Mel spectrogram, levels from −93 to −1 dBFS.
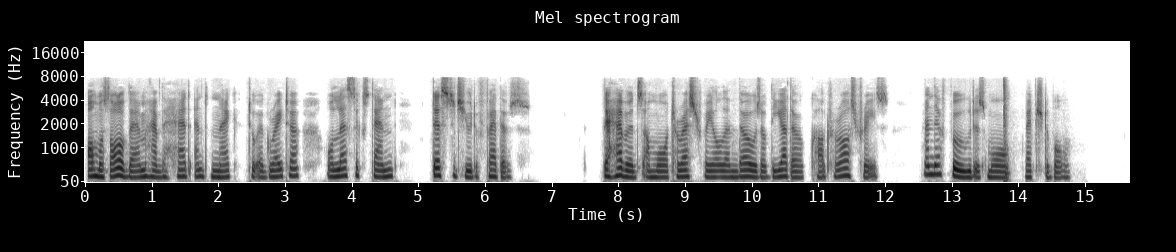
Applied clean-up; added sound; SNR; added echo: neural mask model RNNoise.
